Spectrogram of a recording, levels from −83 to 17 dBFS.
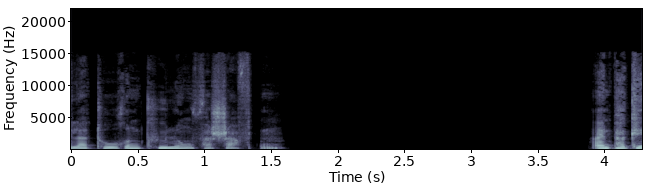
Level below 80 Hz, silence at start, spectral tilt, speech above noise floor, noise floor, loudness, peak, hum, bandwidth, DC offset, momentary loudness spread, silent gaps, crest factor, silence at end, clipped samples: -62 dBFS; 0 s; -5.5 dB/octave; over 71 dB; under -90 dBFS; -21 LUFS; -2 dBFS; none; 15.5 kHz; under 0.1%; 16 LU; none; 20 dB; 0 s; under 0.1%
